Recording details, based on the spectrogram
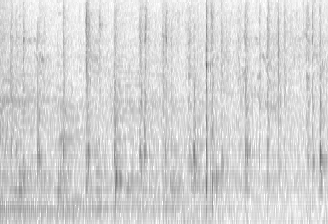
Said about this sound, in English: We're at Arthur Moore's stables. It's a snowy morning in February. Horses are coming in from the fields the warm breath from their nostrils visible in the cold air.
